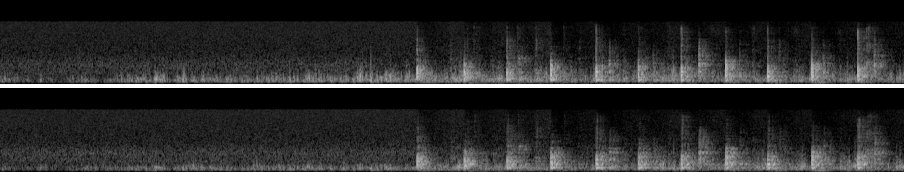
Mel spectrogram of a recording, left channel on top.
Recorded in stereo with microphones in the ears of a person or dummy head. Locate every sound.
4.2 s running footsteps: 70° left (ahead or behind), 5 m; by 8.8 s 60° left (ahead or behind), 2.5 m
